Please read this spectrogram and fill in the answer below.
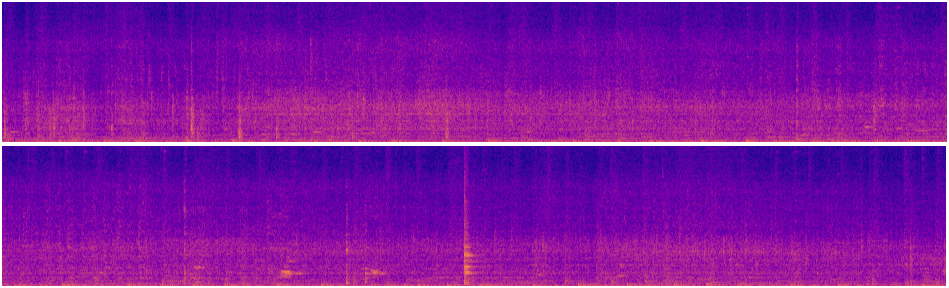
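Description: Pangas and tengra fish sizzling as they fry in hot oil in a steel kadai, stirred with a metal spatula that scrapes and clicks against the pan now and then, with one sharp knock about fourteen seconds in.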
